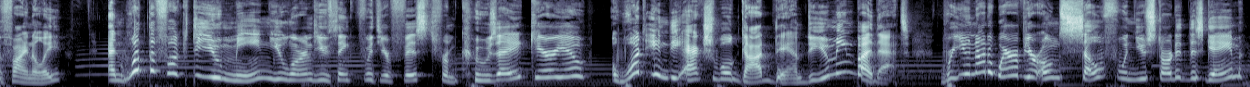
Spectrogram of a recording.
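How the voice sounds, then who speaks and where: A channel host and video essayist rants about a video game with sarcastic, exasperated, opinionated commentary, swearing along the way. His medium-pitched voice is very animated at a moderate pace, with faint music behind.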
